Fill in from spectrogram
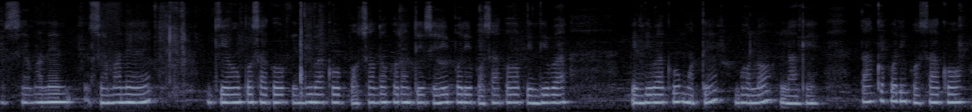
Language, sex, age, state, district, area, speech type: Odia, female, 45-60, Odisha, Mayurbhanj, rural, spontaneous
